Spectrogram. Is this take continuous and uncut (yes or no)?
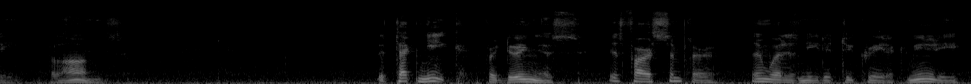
yes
